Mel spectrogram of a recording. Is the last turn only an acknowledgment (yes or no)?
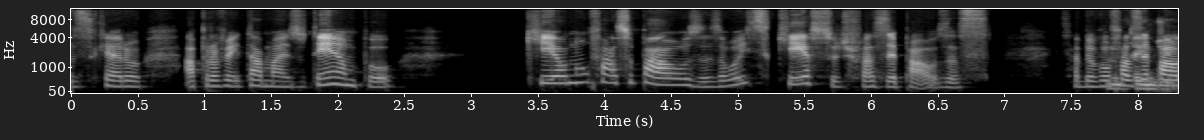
yes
